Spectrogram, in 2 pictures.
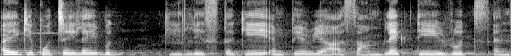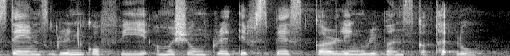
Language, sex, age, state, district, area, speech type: Manipuri, female, 18-30, Manipur, Imphal West, rural, read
